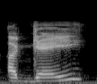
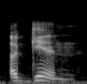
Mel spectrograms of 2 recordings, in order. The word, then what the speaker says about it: again: so the a e typically it would be a long a sound here this is going to be a short i agai again try that again okay one more time instead of a gay again it's a g again again try that again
